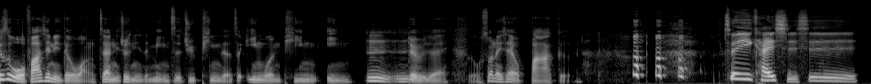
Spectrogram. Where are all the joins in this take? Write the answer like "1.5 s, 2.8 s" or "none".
1.2 s, 4.7 s, 6.3 s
